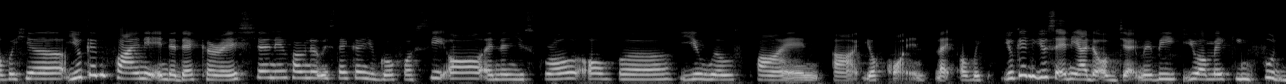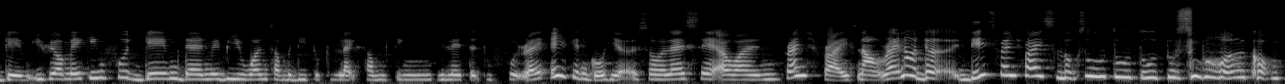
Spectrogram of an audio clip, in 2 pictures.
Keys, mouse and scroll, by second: 3.2 click, 4.4 scroll down 1, 5.0 scroll down 1, 5.7-6.2 scroll down 2, 7.1 scroll down 1, 7.6 scroll down 1, 8.1 scroll down 2, 10.5 scroll down 2, 11.4 scroll down 2, 12.3 scroll down 2, 12.9 scroll down 2, 14.8 click, 16.7 scroll down 2, 17.2 click, 19.4 scroll down 1, 19.9 scroll down 1, 20.5 scroll down 1, 21.1 click, 21.4-23.5 scroll up 12, 23.2 middle click, 23.4 middle click, 23.9-25.7 scroll down 7.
